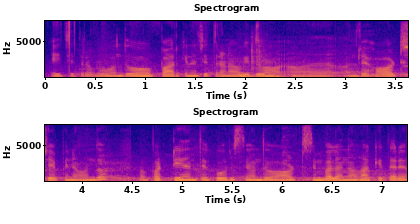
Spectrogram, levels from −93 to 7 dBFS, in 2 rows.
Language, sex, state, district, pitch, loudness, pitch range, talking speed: Kannada, female, Karnataka, Chamarajanagar, 230 Hz, -27 LUFS, 225-240 Hz, 140 wpm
